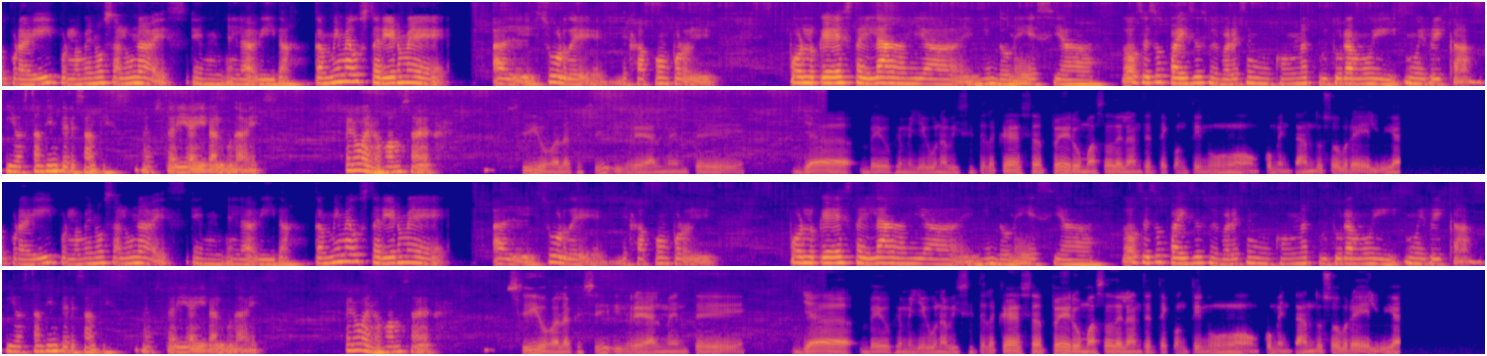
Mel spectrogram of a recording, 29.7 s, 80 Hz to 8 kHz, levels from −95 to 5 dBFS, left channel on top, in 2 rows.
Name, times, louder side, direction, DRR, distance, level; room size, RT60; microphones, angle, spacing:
voice 1, 0.0-4.5 4.9-7.2 7.9-17.4 18.3-19.2 19.7-19.8, left 4 dB, 75° left, 0.6 m, -24 dB
sound 1, 4.7-23.1, left 9 dB, 55° left, 2.5 m, -52 dB
voice 2, 19.9-22.3 22.7-28.8, right 2 dB, 65° right, 2.7 m, -35 dB
head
